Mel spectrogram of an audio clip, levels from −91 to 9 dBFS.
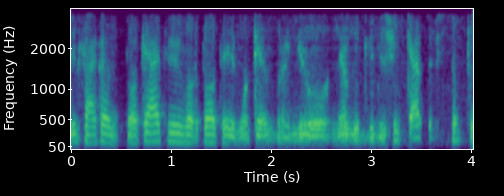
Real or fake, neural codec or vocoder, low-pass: fake; vocoder, 22.05 kHz, 80 mel bands, HiFi-GAN; 3.6 kHz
